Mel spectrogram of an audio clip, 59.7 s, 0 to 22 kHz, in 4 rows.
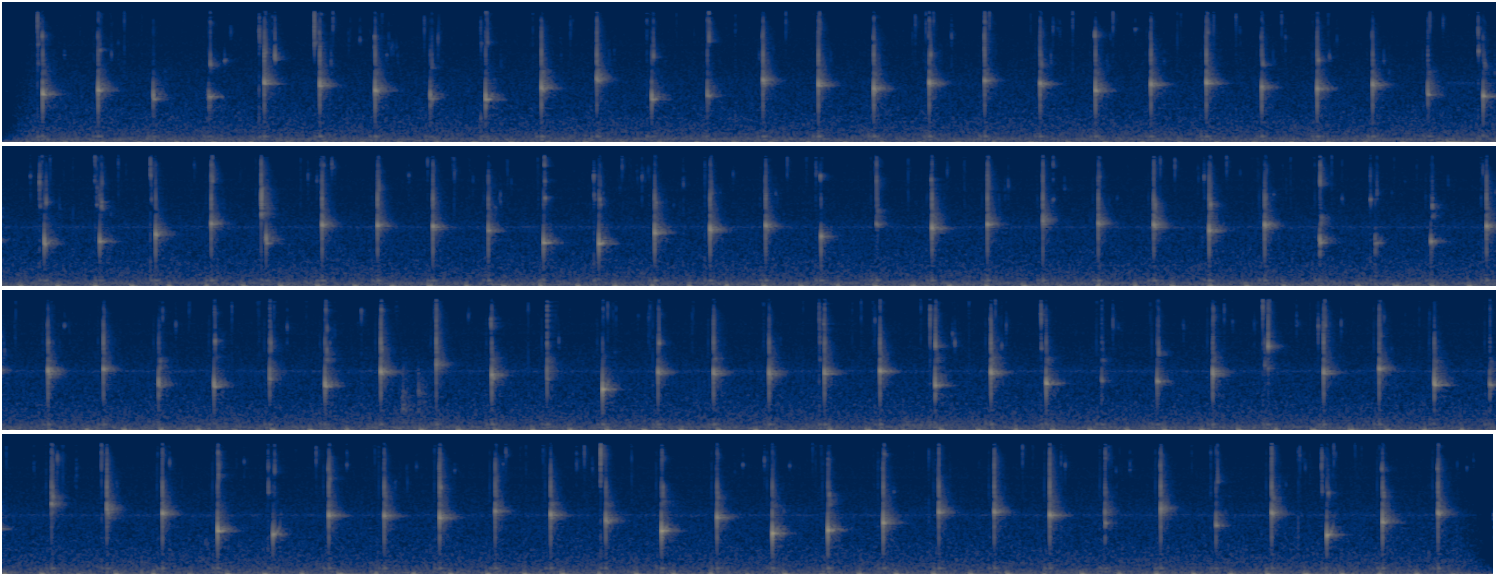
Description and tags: Raw audio of fast dripping in a sink.
An example of how you might credit is by putting this in the description/credits:
And for more awesome sounds, do please check out my sound libraries or SFX store.
The sound was recorded using a "H1 Zoom recorder" on 5th April 2016.
Random Trivia: This "Dripping" pack marks the anniversary of my first uploaded sound.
